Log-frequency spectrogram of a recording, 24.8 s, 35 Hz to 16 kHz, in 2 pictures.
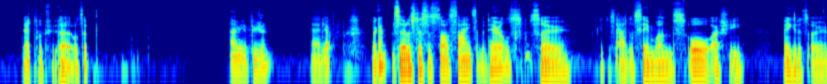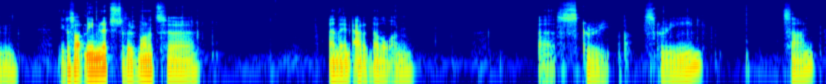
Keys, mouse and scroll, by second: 0.3 alt+a, 0.6 scroll down 3, 0.9-2.1 scroll up 4, 2.3 click, 5.7-7.5 right drag, 6.9-7.7 drag, 7.7 alt+a, 7.9-9.1 right drag, 8.5 click, 9.3 alt+a, 9.7 scroll down 1, 9.8-10.1 scroll up 3, 10.1-11.1 right drag, 11.1 click, 11.7-12.3 right drag, 12.3 click, 13.2-15.9 drag, 15.9-17.1 right drag, 17.1 Tab, 17.3 3, 17.5 right drag, 18.3-22.6 drag, 22.6 e, 24.0-24.8 drag, 24.0 e.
